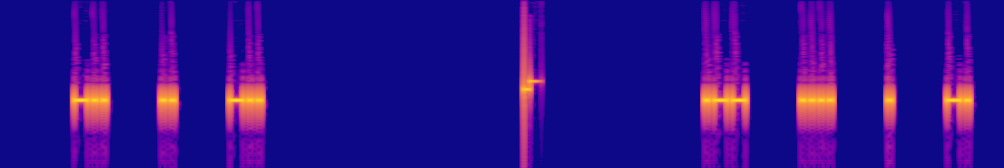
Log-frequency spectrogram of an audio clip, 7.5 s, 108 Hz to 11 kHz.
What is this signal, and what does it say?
Morse code, heard as a keyed tone, about 36 wpm, spaced as for 16 wpm, 700 Hz. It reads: DID WHEN
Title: 4x Character Spacing - Top 500 Words - 35wpm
